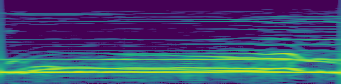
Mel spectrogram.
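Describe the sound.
A person imitates a wolf's howl: a single sustained howl, a steady mid-pitched tone with rich harmonics that holds level and then slides slightly at the end, loud and alone.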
